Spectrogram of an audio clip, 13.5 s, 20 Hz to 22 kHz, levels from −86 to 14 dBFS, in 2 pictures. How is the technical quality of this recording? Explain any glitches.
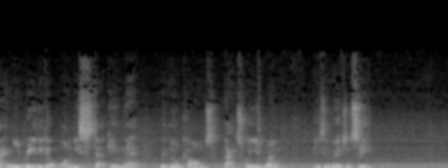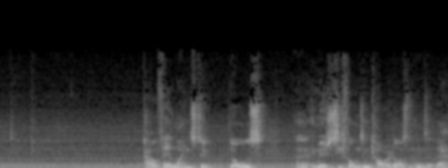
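The recording carries one technical fault, present for its full length rather than as a glitch at any moment. DC offset, throughout: the entire waveform sits shifted from zero by a constant amount, at about -26 dBFS. This isn't audible as a sound, but it eats into headroom and appears as steady energy at the very bottom of the spectrum.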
